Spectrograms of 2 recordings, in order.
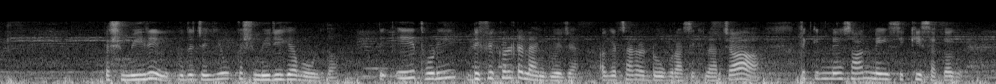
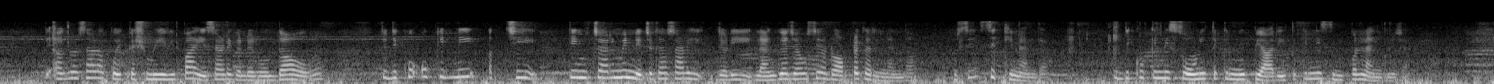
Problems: constant background noise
